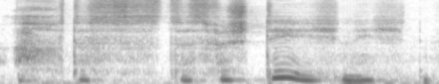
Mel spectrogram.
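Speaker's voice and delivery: soft, slow breathy whisper. Acted. Maggie confides her puzzlement to the patient in a whisper. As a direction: hush it as if someone could hear.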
